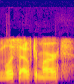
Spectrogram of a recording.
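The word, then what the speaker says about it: Auf der Maur: And I understand on bass is somebody who is somewhat recognizable, Melissa Aufdermar. Am I pronouncing that correctly? – Exactly. Melissa Aufdermar, most famous probably as the bassist of Hole and Smashing Pumpkins.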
